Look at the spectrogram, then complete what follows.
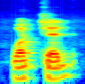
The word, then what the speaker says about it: watched: I've heard it being pronounced stopped, or watched, or finished.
